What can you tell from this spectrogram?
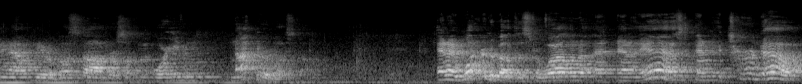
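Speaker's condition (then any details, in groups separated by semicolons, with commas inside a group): No condition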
